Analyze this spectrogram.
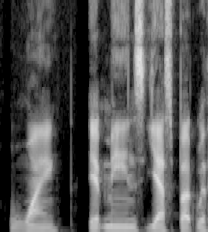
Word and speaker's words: ouais: This word is not unique to Quebec, but you'll likely hear it pronounced with a bit more of a nasal tone. For example, ouais, pas de problème.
